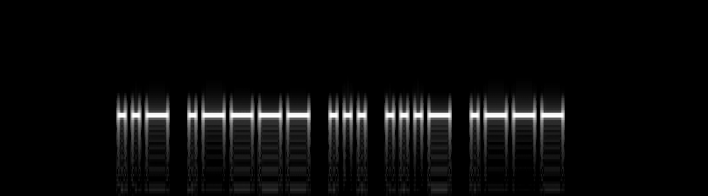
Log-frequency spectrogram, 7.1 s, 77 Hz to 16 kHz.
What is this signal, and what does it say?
Morse code, heard as a keyed tone, about 17 wpm, 700 Hz. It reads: U1SVJ
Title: Five Challenging Letter-Number Combinations 17wpm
